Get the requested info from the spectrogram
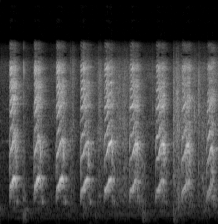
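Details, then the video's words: Pet chinchilla named Professor Nibbles, just woken up and calling out a warning about the dog, giving loud harsh barking squeaks repeated about twice a second, nine in a row indoors. "Chinchilla making noise"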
